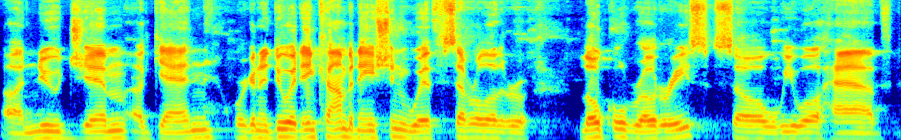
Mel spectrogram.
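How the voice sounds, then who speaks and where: A man's voice: medium pitch, fairly even intonation, moderate pace, fairly bright tone. A man casually announcing a volunteer food-packing event to a club meeting. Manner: casual, joking. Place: meeting hall.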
